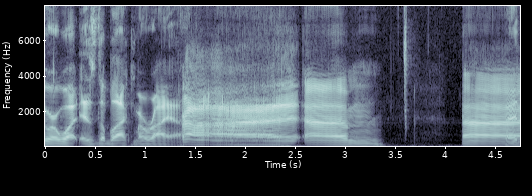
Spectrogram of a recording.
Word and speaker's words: Black Maria: what is the Black Mariah uh um uh it's spelled like Maria just so you know the black Maria but it's pronounced Mariah a Mariah the Black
